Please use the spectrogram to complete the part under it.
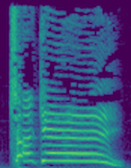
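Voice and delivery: high yelled call across a lot; shouting. Acted. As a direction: holler the name at the top of your voice. Calling him from outside.

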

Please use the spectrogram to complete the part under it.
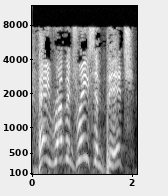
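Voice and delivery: high-pitched mock trash-talk yell; acted yelling. Gamer re-enacting screaming at the NASCAR game, acted yelling. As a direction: holler it high and drawn out, like at a rival driver. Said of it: "I'm yelling, I'm screaming".

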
